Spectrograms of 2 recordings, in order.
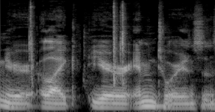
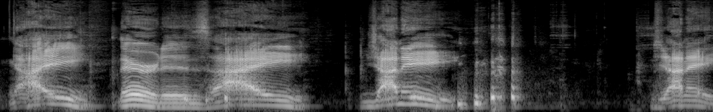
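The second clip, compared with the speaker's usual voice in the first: very loud, raspy pirate voice, stretched "Hi"; 3 semitones higher, 9 dB louder than usual. Calling out to Johnny while playing, in a Long John Silver voice. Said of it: "Going for that Long John Silver Treasure Planet voice".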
